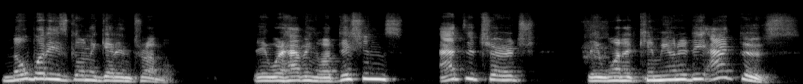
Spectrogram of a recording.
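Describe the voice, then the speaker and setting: A man's voice: high voice, lively intonation, a little slow, a little mellow. A man playing a proud, theatrical Salvadoran father of thirty-five in a staged reading, with a grandiose, insistent manner. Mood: placating, hurt. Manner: grandiose, insistent, mixes Spanish into English. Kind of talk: live staged play reading.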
